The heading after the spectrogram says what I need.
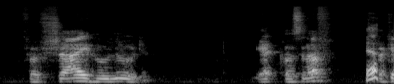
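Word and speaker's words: Shai-Hulud: For Shai Hulud. For Shai Hulud.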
